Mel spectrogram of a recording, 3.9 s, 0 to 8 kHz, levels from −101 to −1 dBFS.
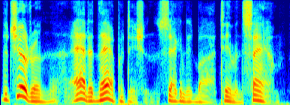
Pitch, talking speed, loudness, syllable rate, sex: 120 Hz, 155 wpm, -20 LUFS, 4.5 syllables/s, male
